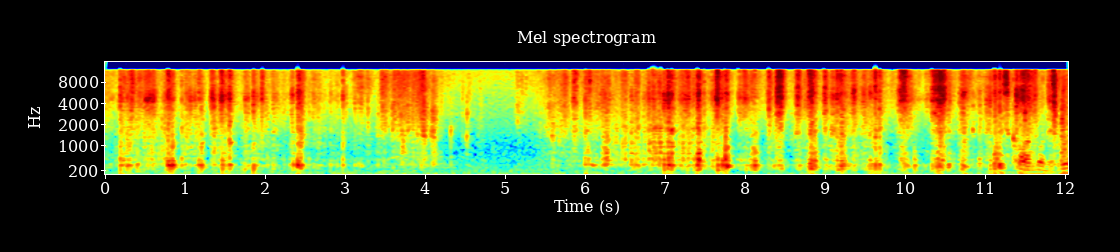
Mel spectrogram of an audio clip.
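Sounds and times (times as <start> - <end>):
cardboard crackling and scraping: 0.0 - 4.3, 5.5 - 12.0.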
